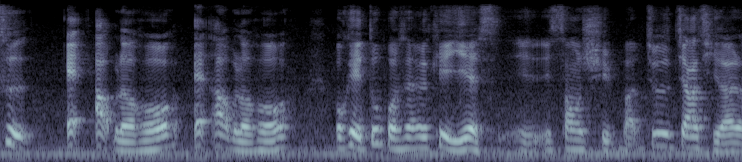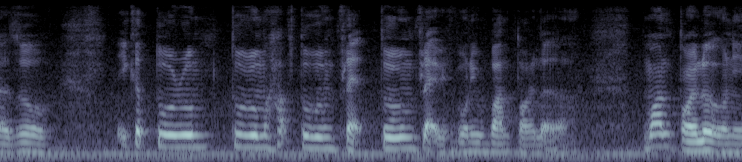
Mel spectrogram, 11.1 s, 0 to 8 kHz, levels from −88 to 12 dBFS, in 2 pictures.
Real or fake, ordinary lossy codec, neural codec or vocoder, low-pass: real; none; none; 7.2 kHz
